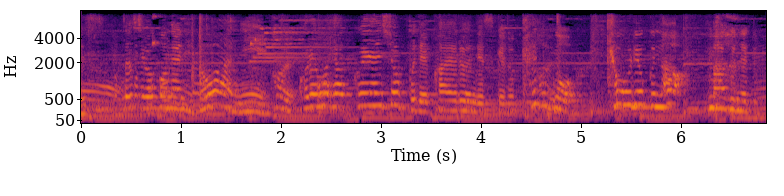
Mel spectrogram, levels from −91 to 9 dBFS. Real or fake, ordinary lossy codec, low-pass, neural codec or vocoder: fake; none; 7.2 kHz; vocoder, 44.1 kHz, 128 mel bands every 256 samples, BigVGAN v2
